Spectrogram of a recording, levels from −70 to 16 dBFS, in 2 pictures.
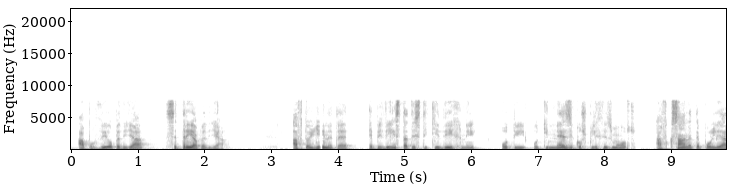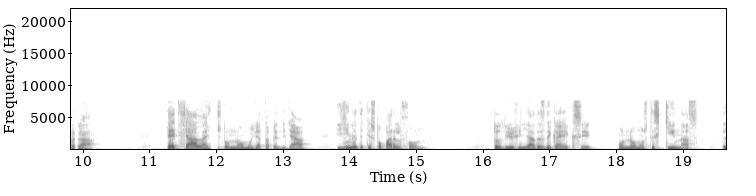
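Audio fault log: throughout, low-delay AAC compression: the speech sounds plainly rough and grainy, with noise between harmonics, likely from AAC-ELD coding at 32 kbps, which fits a video-call codec.
1.52 to 12.03 s, AAC frame loss with muting: soft-edged dropouts occur at 1.52 s for 30 ms, between "από δύο παιδιά" and "τρία παιδιά"; at 3.71 s for 60 ms; across 8.30 to 8.55 s, where 150 ms is lost over 240 ms with the longest gap about 100 ms, between "ότι ο κινέζικος" and "αυξάνεται πολύ"; at 9.86 s for 60 ms, after "αυξάνεται πολύ"; and at 11.90 s for 120 ms. The decoder zeroes the missing spectrum, and the overlapping windows fade the sound out and back in.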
